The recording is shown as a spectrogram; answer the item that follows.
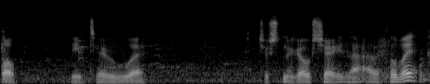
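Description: A man's fairly low voice at a fairly slow pace, with ordinary pitch variation, a dry sound with no echo, and noticeable background noise. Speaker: travel vlogger. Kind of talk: casual vlog commentary. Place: street. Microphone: phone near.

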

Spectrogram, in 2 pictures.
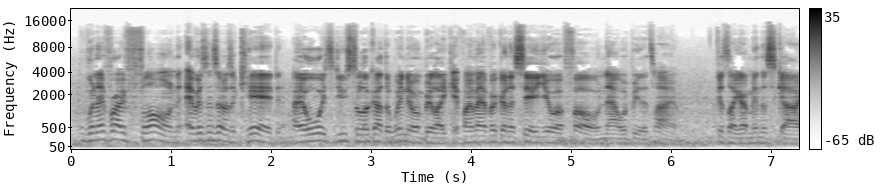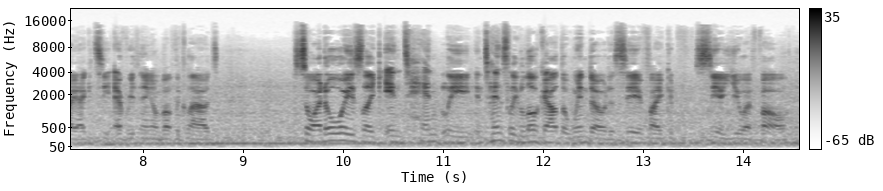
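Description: Over loud background noise, a man talks very fast with ordinary pitch variation in a dry sound without echo. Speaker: vlogger passenger. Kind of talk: casual vlog chat, storytelling. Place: car. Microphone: camera far.

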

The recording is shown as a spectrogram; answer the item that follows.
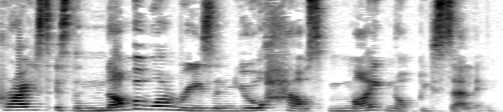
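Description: A woman speaks at a high pitch. Her pace is very slow against a quiet background. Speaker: property buying company host. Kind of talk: informational talk to camera. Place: home room.

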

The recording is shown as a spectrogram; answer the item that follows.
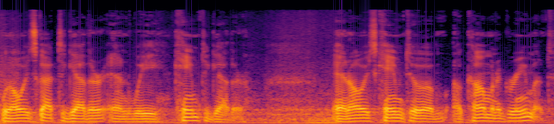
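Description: A man with an American accent at a moderate pace over light background noise. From Iowa, USA. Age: 60s. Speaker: farmer and livestock producer. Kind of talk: interview answer. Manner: hesitant, with fillers. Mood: calm, mildly frustrated. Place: home room.

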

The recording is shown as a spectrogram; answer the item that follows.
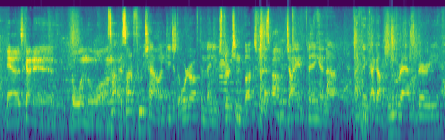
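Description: Over loud background noise, a man talks at a moderate pace with hardly any pauses and ordinary pitch variation. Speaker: food challenge vlogger. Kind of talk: casual vlog chat. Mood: excited, laughing. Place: shop. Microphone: phone near.

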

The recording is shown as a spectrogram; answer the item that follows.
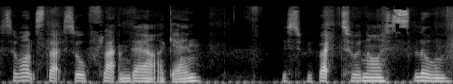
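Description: With a British accent, the speaker talks at a moderate pace. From UK. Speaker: vlogger. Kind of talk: casual vlog narration. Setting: outdoors. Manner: loud.

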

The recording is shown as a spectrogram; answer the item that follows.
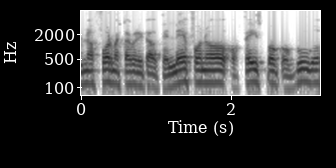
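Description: A man speaks over a quiet background. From New York, US. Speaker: youth leadership network founder; guest. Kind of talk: online webinar talk. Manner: halting, many repetitions and fillers. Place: home room. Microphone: video call.

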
